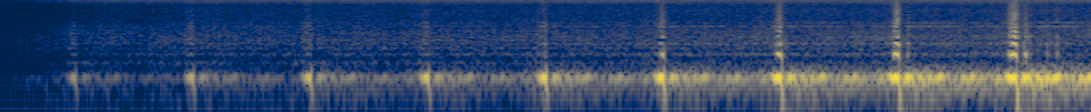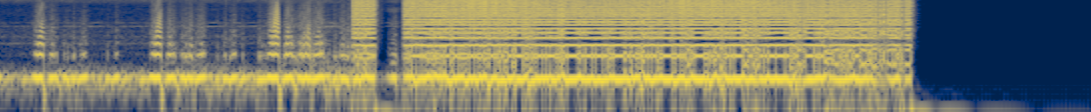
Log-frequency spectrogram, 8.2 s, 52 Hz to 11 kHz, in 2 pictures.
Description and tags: Static Build and Scream Intense 2
Weird static build I made on Korg EMX, noise reduced on Audacity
